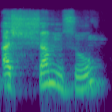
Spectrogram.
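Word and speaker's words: الشمس: But when I say Ash-Shamsu, did I say Al or I said Ash? Ash. Ash. So Right. we miss Lam. Lam is silent.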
